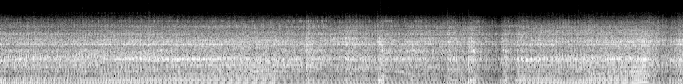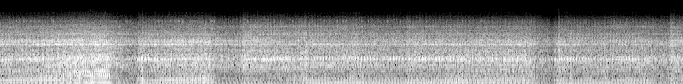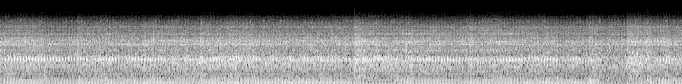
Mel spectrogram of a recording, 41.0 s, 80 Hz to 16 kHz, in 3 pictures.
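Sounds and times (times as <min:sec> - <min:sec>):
motorcycle engine accelerating: 0:00.0 - 0:40.9.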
